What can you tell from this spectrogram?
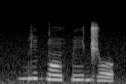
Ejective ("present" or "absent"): absent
